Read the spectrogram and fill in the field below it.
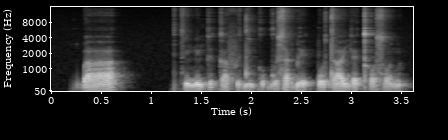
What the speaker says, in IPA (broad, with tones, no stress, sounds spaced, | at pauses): ɡ͡b aː˨˦ | t͡s ĩ˨ n ĩ˦ k ɪ˦˨ ɡ a˨ f ɪ˨ d ĩ˨ k o˨ ɡ u˦˨ z a˦ ɡ͡b eː˨ k͡p o˨ d aː˦ j ɛ˦ kʰ ɔ˨ z ɔ˨ n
